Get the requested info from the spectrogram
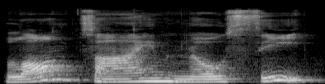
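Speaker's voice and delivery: stretched out for learners to copy; very slow model. Shown as a demonstration. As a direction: draw every word out slowly. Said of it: "vamos começar repetindo". (bem devagar, para repetir)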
